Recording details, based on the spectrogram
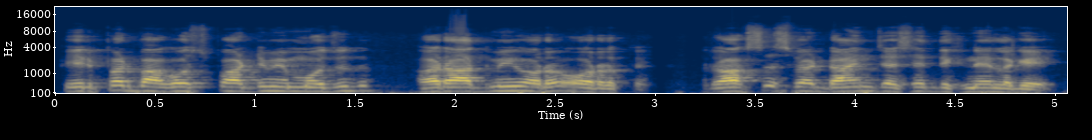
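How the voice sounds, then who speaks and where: A man's voice: fairly high pitch, flat delivery, normal speed. A man narrating a horror comic story dramatically, speaking the sound effects aloud himself.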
